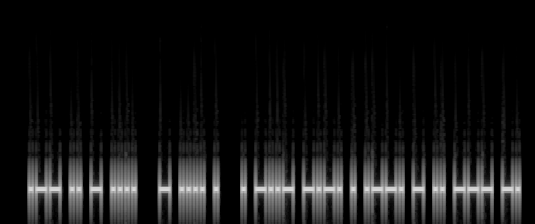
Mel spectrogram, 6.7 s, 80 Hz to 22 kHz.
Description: Morse code, heard as a keyed tone, about 35 wpm, 700 Hz. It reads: WITH THE EXCEPTION
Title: Speed-Racing - Sets of 4 Words 28wpm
